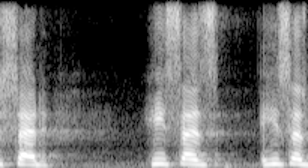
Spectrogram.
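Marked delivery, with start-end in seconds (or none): none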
